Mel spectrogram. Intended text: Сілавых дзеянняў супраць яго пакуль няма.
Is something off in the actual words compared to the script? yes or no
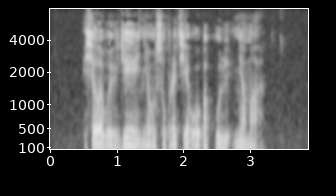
no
